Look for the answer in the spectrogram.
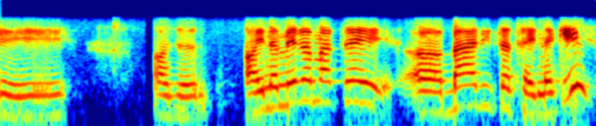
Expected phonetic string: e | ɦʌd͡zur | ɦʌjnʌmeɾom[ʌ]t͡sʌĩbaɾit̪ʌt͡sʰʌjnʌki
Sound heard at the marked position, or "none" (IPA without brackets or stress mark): a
